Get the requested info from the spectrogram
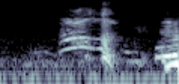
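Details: A baby's powerful sneeze: a quick rising intake followed by one abrupt, explosive burst, with a voice starting right after.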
